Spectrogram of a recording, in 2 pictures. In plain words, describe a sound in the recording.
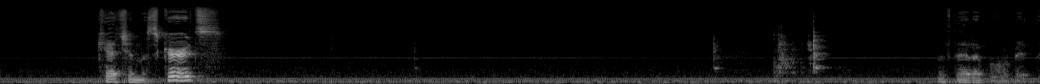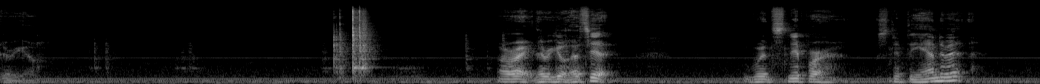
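A man speaks calmly up close, in short phrases with pauses.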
